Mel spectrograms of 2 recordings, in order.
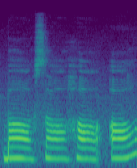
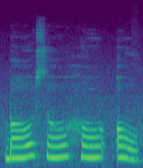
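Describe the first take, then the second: First: "Ba, sa, ha, a" with open Khmer A-series vowels. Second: "bo, so, ho, o" with closer Khmer O-series vowels; rounded O on each of "bo, so, ho, o". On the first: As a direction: recite "Ba, sa, ha, a" as separate open syllables. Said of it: "la série des consonnes en A". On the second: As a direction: recite "bo, so, ho, o" as separate rounded syllables. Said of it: "en consonnes de la série O". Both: Shown as a demonstration.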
